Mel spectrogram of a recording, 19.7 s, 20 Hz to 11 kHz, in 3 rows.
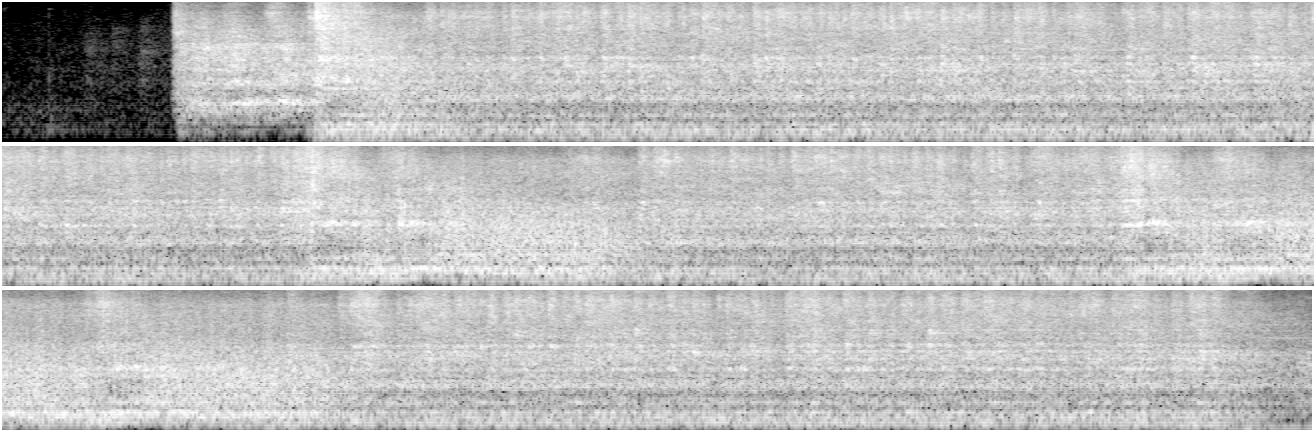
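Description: Big-block Chevrolet V8 (a 454 bored out to 462 cubic inches) in a 1966 El Camino, firing up suddenly about a second in and then running loudly. It is revved up briefly twice along the way.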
